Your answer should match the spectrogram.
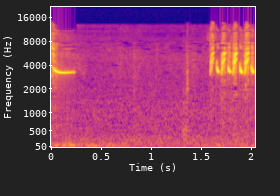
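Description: Goldfinch calling: one short, clear high note at the start, then near the end a quick run of twittering chirps.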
